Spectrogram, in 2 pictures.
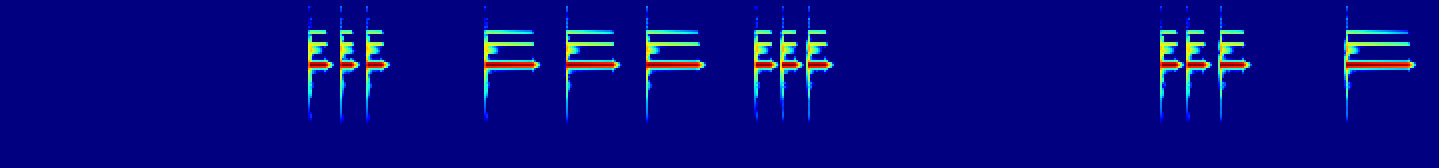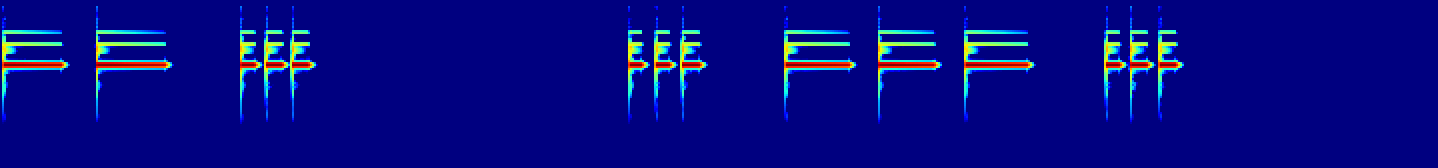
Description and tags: S.O.S in morse
code, morse, O, radio, rescue, S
